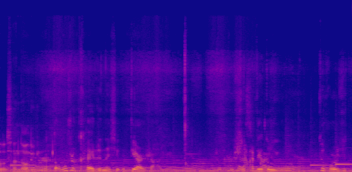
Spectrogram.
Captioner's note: using Northeastern Chinese dialect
